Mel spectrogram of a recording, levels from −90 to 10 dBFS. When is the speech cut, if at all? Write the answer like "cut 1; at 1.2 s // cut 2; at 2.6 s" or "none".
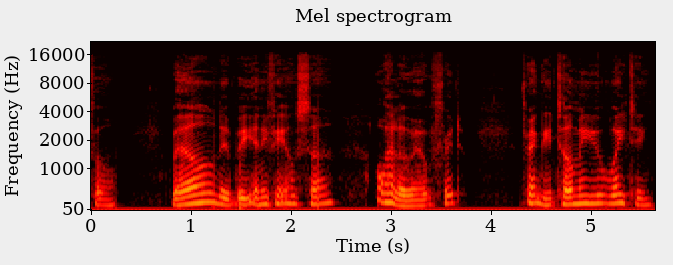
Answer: none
